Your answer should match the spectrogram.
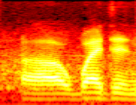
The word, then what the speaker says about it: Wedding: central Berlin it's felt wedding in English but the W's and Germany are pronounced like a V town of Verdun we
